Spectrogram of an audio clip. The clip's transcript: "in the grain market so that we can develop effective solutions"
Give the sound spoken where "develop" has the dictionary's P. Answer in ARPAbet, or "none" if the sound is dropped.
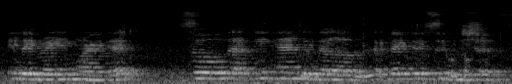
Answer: none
